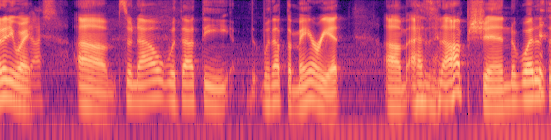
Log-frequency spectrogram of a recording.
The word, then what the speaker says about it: Marriott: So that Marriott, by the way, I learned from like the boss of the Marriott resort chain that it's actually pronounced Marriott, like chariot, and we've all been pronouncing it wrong.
